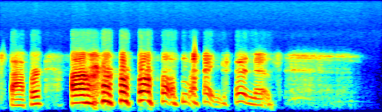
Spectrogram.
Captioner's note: laughs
